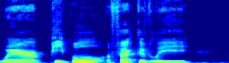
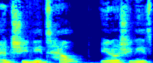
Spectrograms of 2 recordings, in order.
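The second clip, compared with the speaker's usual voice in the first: ordinary talk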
